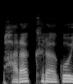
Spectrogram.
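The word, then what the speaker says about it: בָּרַךְ: 여기서 복이라는 히브리어 단어는 바라크라고 읽습니다.이는 은혜로 채우고 능력을 부어 생명을 자하게 하시는 하나님의 주도적 축복을 뜻합니다.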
